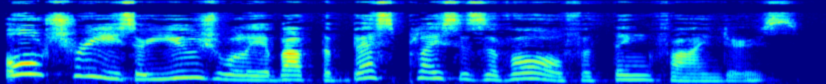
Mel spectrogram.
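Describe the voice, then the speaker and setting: A woman voicing a bold, cheerful young girl in a storybook reading, with a lively, playful lilt. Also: medium pitch, moderate pace, no room sound, studio quality. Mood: kindly.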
